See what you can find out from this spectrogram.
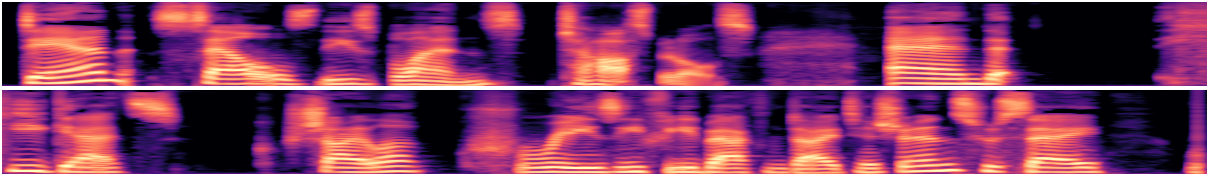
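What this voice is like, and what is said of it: Speaker's noticeable accent. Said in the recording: “because of my accent”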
